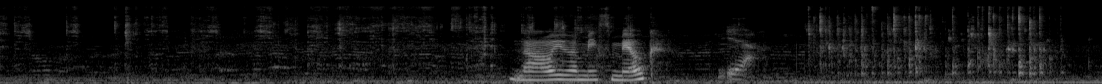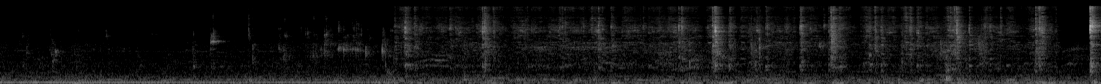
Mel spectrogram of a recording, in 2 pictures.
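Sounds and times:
wire whisk clinking in metal bowl: 0.0s - 6.2s, 8.0s - 10.6s, 14.4s - 22.0s
low steady hum: 4.7s - 17.5s.

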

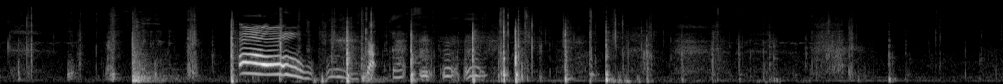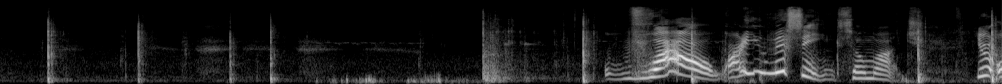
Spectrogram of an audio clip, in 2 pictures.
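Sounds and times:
ball striking hoop: 1.3s - 2.6s, 14.8s - 16.0s
basketball bouncing on concrete: 1.3s - 7.8s, 10.4s - 11.6s, 12.3s - 12.9s, 14.8s - 15.2s, 15.8s - 16.1s, 19.1s - 20.0s.

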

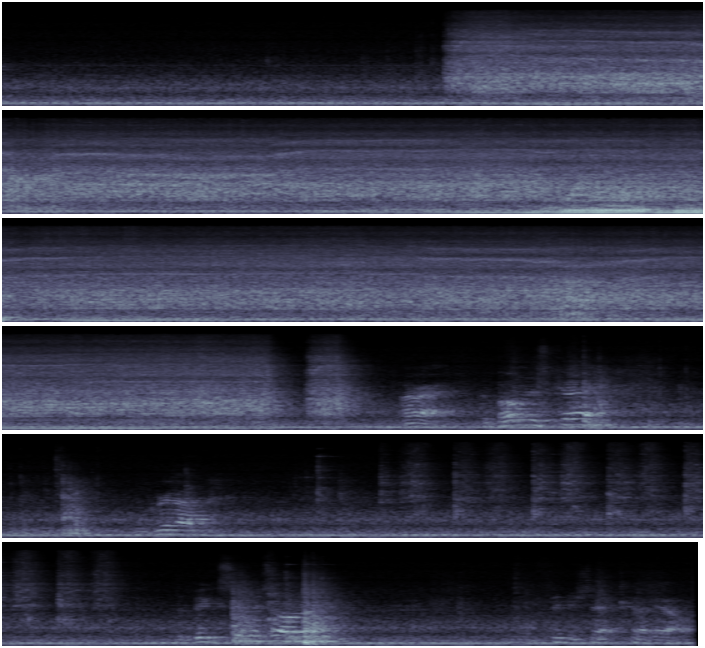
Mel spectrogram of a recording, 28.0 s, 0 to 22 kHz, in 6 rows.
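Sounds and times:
reciprocating saw cutting bone: 21.3s - 24.2s.

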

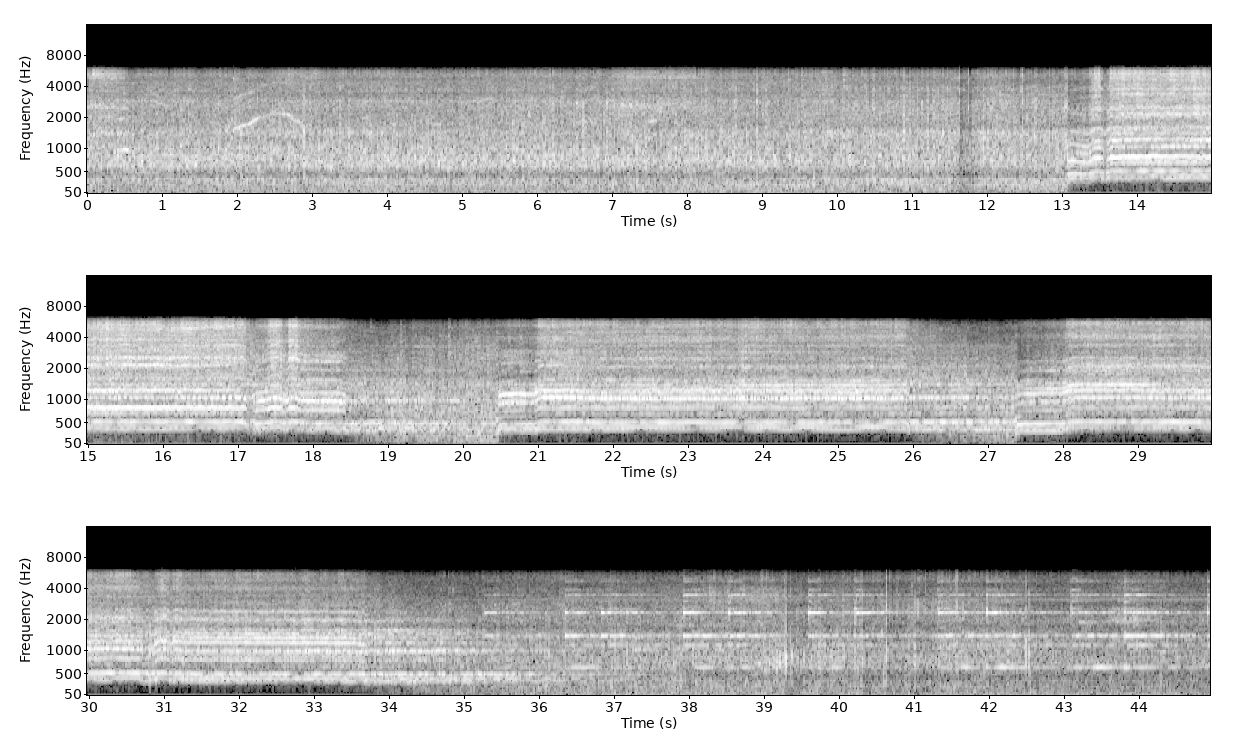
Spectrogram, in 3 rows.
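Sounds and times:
rumble of moving train: 0.0s - 44.9s
steam locomotive whistle: 1.8s - 3.2s, 13.0s - 36.8s.

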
